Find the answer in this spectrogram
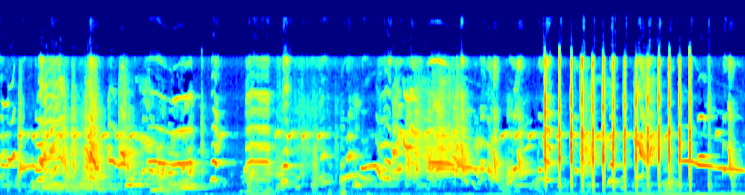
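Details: White-rumped shama, a prize-winning competition bird from Aceh, singing a dense run of varied whistles, slurred sweeps and chattering notes, ending in rapid clicking bursts; a low hum runs underneath.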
